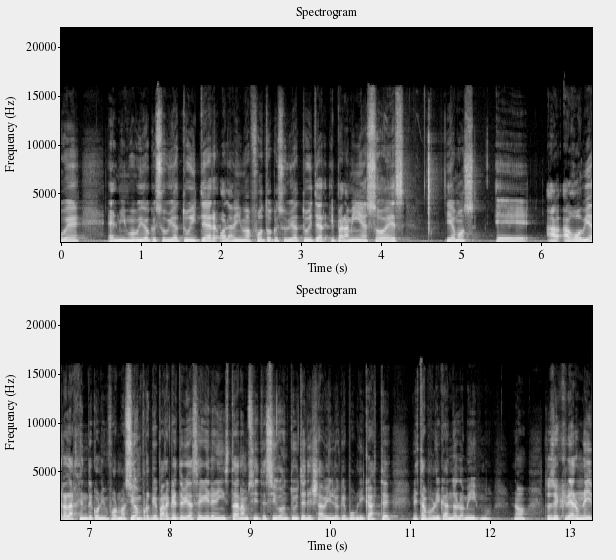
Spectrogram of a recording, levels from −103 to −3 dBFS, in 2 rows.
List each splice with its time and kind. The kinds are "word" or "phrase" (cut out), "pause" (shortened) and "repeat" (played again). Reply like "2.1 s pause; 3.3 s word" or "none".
none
